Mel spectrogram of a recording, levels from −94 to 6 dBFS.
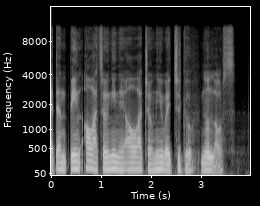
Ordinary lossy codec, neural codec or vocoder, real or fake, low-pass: none; codec, 16 kHz in and 24 kHz out, 0.4 kbps, LongCat-Audio-Codec, two codebook decoder; fake; 10.8 kHz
